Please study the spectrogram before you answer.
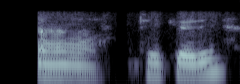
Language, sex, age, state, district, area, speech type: Punjabi, male, 30-45, Punjab, Fatehgarh Sahib, urban, conversation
